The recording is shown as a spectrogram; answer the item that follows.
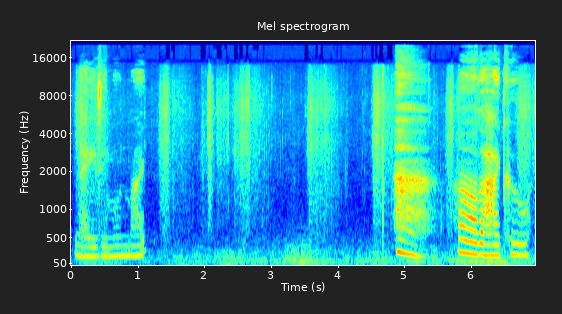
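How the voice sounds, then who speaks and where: A woman's voice: on the low side, steady tone, slow, a little hiss or hum. Woman voicing a shy, courtly gargoyle girl. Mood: wistful. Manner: formal, polite, endearing diction with shy hesitations. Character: shy, lonely, romantic gargoyle woman, gentle and bookish. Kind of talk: ASMR fantasy roleplay, intimate one-sided dialogue.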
